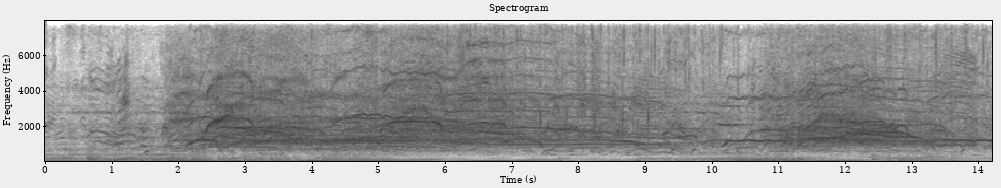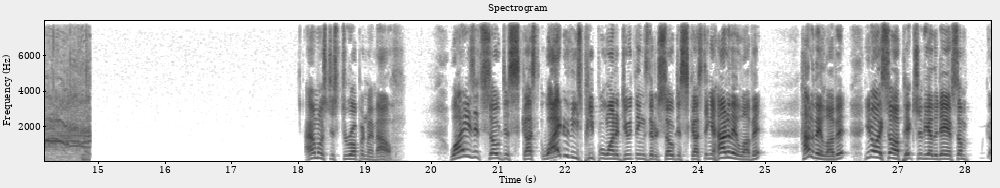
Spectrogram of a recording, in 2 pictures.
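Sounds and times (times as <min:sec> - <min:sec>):
children cheering, whooping and shrieking for a drag queen dancing on an outdoor stage: 0:01.0 - 0:14.9
speech: 0:18.2 - 0:19.6, 0:20.2 - 0:25.0, 0:25.6 - 0:28.3.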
